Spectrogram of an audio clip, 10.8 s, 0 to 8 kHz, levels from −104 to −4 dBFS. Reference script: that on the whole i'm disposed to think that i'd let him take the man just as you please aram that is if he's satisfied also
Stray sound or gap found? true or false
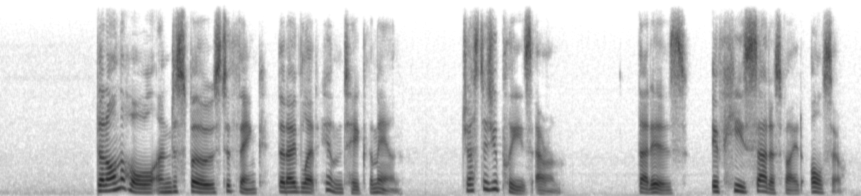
false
